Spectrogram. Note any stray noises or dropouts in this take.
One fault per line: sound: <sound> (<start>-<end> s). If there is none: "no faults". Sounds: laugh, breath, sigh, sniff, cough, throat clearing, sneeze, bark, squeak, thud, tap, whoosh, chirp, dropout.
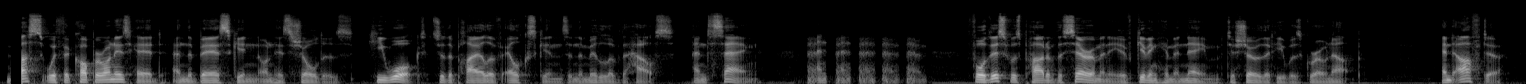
sound: dropout (0.1-0.2 s)
sound: laugh (8.1-9.3 s)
